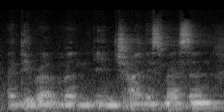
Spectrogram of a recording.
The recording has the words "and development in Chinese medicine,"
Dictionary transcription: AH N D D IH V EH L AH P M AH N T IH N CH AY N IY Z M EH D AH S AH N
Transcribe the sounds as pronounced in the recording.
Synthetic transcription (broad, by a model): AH N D D IH V EH L AH P M AH N T IH N CH AY N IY S M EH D S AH N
